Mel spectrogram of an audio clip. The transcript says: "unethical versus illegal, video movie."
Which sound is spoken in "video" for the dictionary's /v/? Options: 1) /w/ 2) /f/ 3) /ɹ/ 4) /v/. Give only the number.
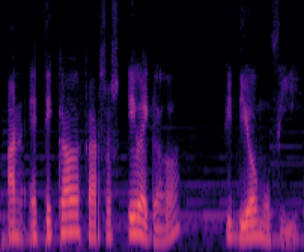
2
